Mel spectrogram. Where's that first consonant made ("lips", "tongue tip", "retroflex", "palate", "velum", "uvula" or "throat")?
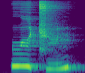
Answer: retroflex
